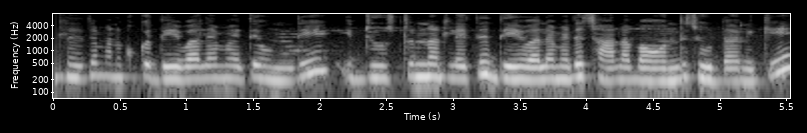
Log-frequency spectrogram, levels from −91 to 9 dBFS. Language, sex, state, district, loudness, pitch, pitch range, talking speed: Telugu, female, Telangana, Nalgonda, -18 LUFS, 215 Hz, 205-235 Hz, 150 wpm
